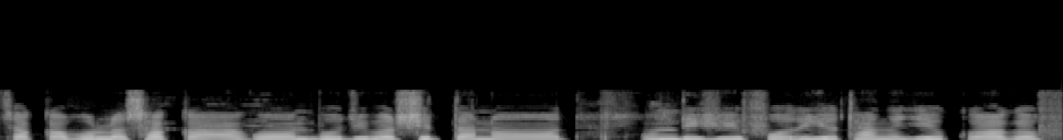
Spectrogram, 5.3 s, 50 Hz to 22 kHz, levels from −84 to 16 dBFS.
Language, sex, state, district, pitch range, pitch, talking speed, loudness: Chakma, female, Tripura, Dhalai, 225-240 Hz, 230 Hz, 160 wpm, -17 LUFS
